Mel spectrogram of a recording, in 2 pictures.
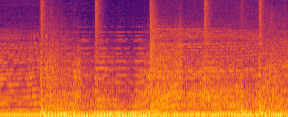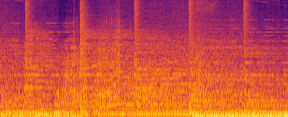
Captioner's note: upbeat musiC; car engine revving; upbeat music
